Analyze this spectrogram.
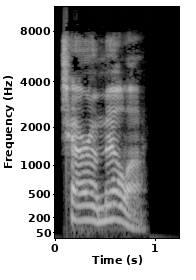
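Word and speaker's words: Ciaramella: But it's pronounced like Charlie Charamella.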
